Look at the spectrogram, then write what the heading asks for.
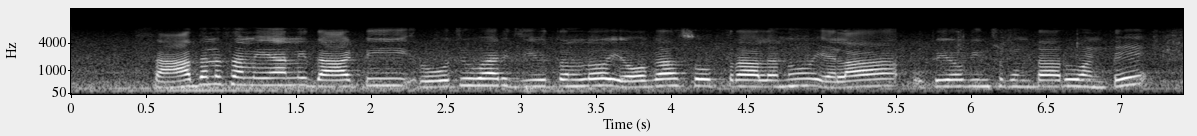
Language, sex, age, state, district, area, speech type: Telugu, female, 45-60, Andhra Pradesh, Eluru, urban, spontaneous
